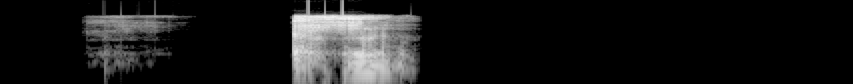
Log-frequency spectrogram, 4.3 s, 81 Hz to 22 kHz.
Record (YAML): cough_length: 4.3 s
cough_amplitude: 27481
cough_signal_mean_std_ratio: 0.26
survey_phase: beta (2021-08-13 to 2022-03-07)
age: 18-44
gender: Female
wearing_mask: 'No'
symptom_cough_any: true
symptom_new_continuous_cough: true
symptom_fatigue: true
symptom_fever_high_temperature: true
symptom_headache: true
symptom_change_to_sense_of_smell_or_taste: true
symptom_loss_of_taste: true
smoker_status: Never smoked
respiratory_condition_asthma: true
respiratory_condition_other: false
recruitment_source: Test and Trace
submission_delay: 2 days
covid_test_result: Negative
covid_test_method: LAMP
